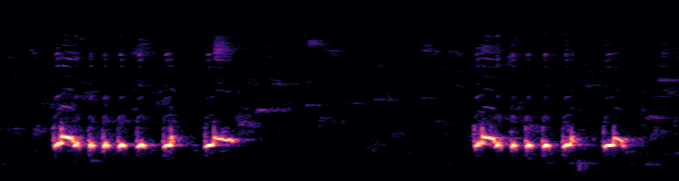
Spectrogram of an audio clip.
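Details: Singing Bangkok zebra dove with the kung tone, a training recording for young doves; two phrases of six or seven mellow, rapidly repeated coos, each ending in a longer, slightly rising note, with a pause between phrases.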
